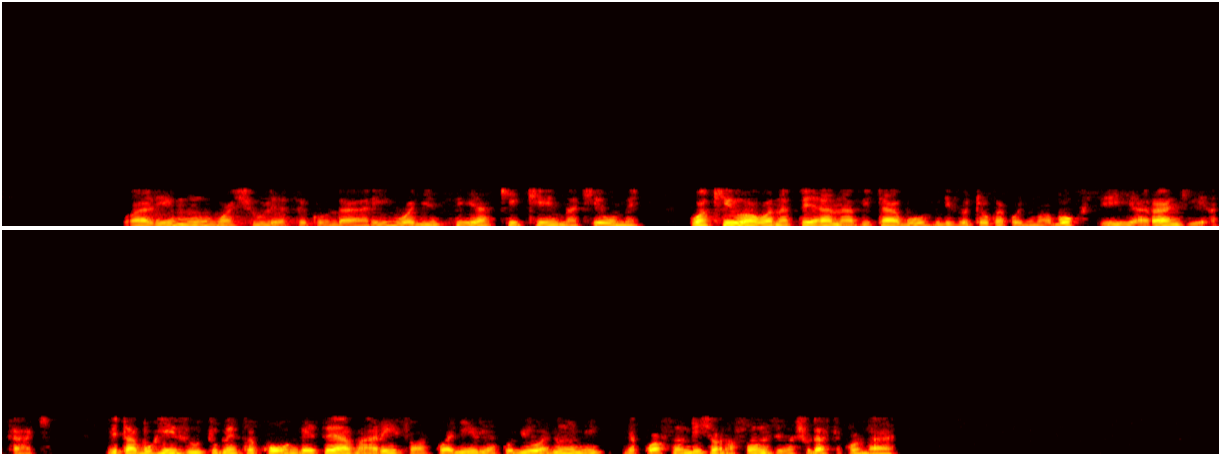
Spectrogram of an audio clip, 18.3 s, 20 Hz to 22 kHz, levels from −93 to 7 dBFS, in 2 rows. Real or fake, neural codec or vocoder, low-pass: real; none; 3.6 kHz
